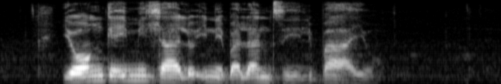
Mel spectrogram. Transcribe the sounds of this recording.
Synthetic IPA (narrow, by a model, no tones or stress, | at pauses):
jɔŋkʼɛimiɮalɔʔinɛɓaland͡zʱeliɓaːjɔ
